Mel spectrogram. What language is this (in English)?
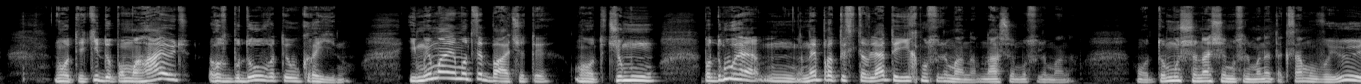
Ukrainian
